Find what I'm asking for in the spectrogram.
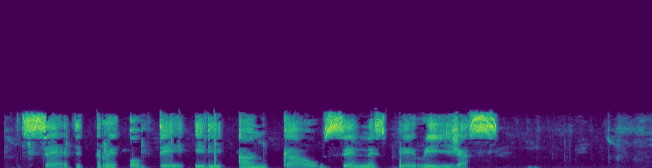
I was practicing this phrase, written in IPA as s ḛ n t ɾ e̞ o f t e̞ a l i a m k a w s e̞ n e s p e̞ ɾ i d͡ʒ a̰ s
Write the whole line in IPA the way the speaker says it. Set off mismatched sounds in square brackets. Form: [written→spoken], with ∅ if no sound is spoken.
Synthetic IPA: s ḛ [n→d] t ɾ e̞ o f t e̞ [a→i] l i a [m→ŋ] k a w s e̞ n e s p e̞ ɾ i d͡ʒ a̰ s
